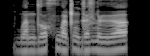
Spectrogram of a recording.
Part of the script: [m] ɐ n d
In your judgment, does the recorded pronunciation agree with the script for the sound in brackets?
no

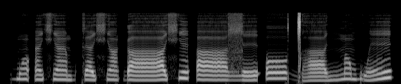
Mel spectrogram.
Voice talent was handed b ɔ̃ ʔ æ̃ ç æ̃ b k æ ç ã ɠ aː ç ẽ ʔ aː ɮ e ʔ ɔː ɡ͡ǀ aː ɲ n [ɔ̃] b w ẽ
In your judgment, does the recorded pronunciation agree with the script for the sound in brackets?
yes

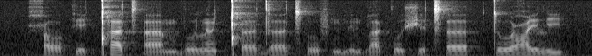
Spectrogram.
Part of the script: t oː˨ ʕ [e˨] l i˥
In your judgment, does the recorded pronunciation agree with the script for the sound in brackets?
yes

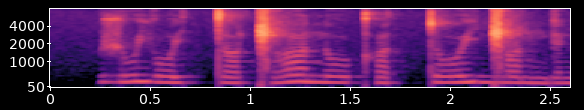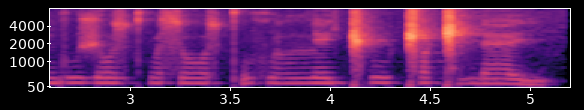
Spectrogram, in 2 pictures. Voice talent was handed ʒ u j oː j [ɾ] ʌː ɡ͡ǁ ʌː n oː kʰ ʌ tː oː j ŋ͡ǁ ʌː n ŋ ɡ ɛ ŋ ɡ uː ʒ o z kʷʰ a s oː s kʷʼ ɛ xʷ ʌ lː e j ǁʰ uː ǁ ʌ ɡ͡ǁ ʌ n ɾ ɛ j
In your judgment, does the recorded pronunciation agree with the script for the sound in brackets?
no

